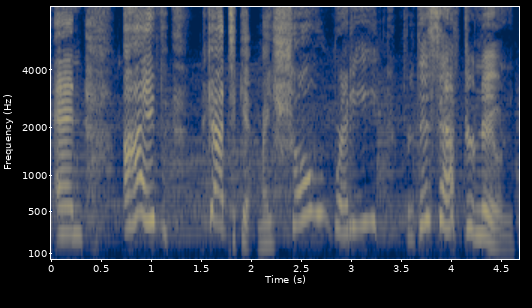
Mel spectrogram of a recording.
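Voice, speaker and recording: A woman playing a stressed, bossy radio station manager in an audio comedy, blunt and hurried. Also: very high-pitched, big pitch swings, a bit bright, soft background music, heavily acted. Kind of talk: audio drama comedy acting.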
